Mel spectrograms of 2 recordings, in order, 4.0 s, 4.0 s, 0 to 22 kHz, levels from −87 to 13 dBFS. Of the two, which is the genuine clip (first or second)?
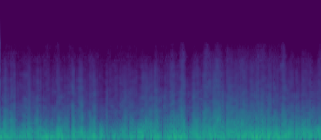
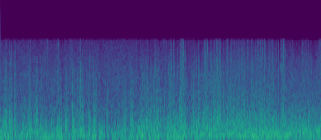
second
